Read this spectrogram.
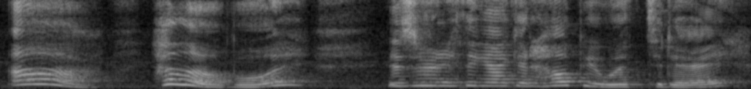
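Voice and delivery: bright, quick greeting in a high voice; high woman voice. Acted. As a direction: sing out a cheery welcome. Woman greets player character.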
